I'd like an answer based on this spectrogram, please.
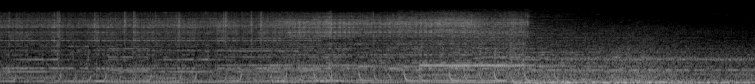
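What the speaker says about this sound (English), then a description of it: "The robot works out the most efficient route and runs the program." Industrial welding robot running its program in a Tesla factory, a busy mechanical whir with rapid ratcheting clicks and buzzing servo tones that shift abruptly partway through, up close and without talk.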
